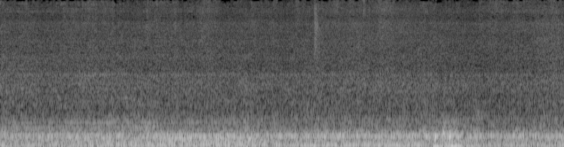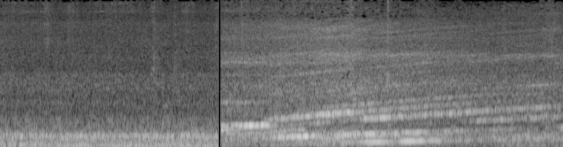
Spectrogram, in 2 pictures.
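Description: Steady rumble of a regional electric train running on the rails, heard from inside the carriage. About two-thirds in it cuts to a red electric multiple unit at a station platform pulling away, its traction motors whining in several tones that rise together as it speeds up.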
